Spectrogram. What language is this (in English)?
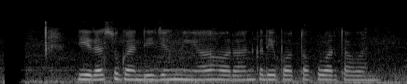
Sundanese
